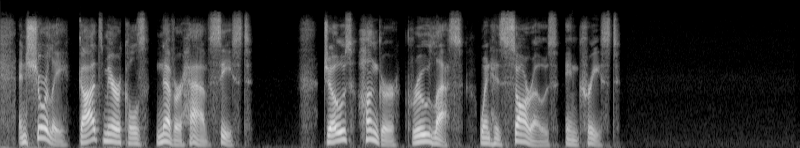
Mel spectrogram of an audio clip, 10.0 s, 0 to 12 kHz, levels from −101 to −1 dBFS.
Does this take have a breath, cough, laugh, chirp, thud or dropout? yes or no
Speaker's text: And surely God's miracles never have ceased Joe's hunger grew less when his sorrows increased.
no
